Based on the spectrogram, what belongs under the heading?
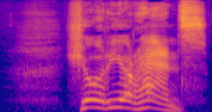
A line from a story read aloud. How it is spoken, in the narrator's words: the officer shouted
